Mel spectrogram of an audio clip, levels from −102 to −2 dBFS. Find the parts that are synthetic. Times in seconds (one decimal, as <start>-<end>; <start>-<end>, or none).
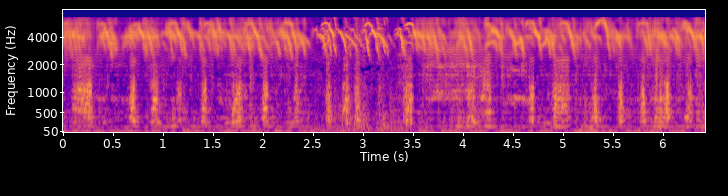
0.0-2.5; 3.5-6.4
